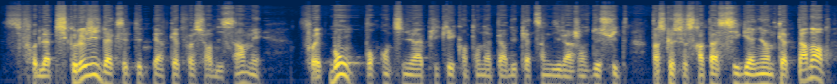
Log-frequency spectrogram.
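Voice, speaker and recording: This trading trainer has a fairly low, breathy-edged voice and talks fast and animatedly during a live online webinar. He stresses his points and often quizzes the audience on whether they've understood.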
